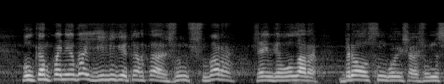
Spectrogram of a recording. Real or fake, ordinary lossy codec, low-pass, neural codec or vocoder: fake; none; 7.2 kHz; codec, 32 kHz, 1.9 kbps, SNAC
